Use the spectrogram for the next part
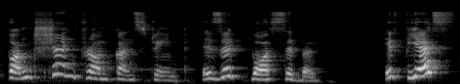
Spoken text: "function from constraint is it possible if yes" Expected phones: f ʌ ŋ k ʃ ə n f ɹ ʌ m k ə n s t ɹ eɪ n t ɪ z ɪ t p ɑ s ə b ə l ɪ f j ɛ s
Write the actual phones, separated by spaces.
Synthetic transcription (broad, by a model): f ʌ ŋ k ʃ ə n f ɹ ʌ m k ə n s t ɹ eɪ n t ɪ z ɪ t p ɑ s ə b ə l ɪ f j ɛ s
